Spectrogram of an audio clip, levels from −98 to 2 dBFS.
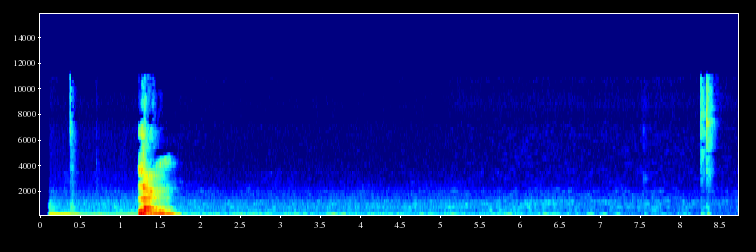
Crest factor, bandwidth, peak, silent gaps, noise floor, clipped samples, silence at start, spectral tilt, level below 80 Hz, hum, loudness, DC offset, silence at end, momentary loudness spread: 26 dB; 11 kHz; 0 dBFS; none; -65 dBFS; under 0.1%; 0.1 s; -6.5 dB/octave; -40 dBFS; none; -17 LUFS; under 0.1%; 7 s; 29 LU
